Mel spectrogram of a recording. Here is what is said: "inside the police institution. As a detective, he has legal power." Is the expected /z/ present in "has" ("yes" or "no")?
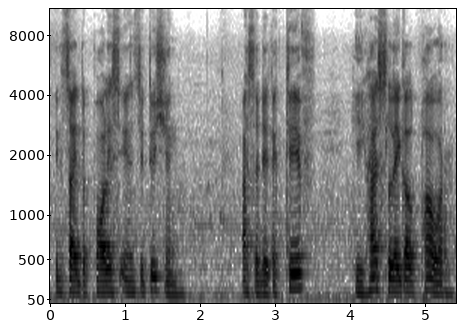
no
